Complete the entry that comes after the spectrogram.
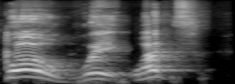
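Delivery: high, loud, startled reaction; retold startled shock. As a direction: act out being caught off guard. Retold shock at being caught.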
